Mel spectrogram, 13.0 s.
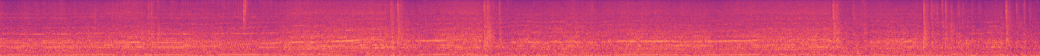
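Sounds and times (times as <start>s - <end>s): rally car engine pulling hard: 0.0s - 13.0s
sharp clicks and knocks: 6.0s - 6.4s, 10.3s - 13.0s.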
